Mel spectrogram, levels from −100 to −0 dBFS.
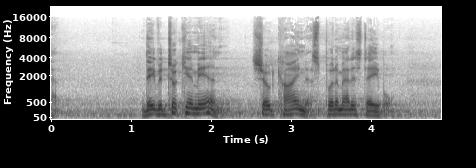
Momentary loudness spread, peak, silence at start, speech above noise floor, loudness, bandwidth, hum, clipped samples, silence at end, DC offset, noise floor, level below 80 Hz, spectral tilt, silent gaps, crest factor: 22 LU; -10 dBFS; 0 s; 22 dB; -27 LUFS; 16 kHz; none; under 0.1%; 0 s; under 0.1%; -48 dBFS; -60 dBFS; -5.5 dB/octave; none; 18 dB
